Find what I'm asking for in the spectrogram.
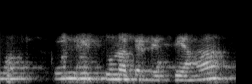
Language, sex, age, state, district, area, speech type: Maithili, male, 45-60, Bihar, Sitamarhi, urban, conversation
